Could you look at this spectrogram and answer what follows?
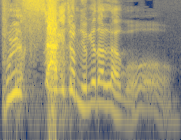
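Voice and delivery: loud, slow, drawn-out plea; imitated crying out. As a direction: stretch out the plea for mercy. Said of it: "뭐라고 질렀어요?".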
